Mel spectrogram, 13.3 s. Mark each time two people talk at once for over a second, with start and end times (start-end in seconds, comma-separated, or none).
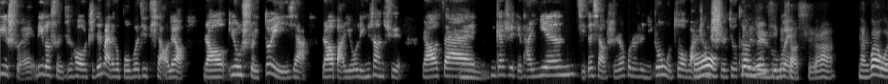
10.4-12.0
